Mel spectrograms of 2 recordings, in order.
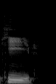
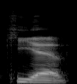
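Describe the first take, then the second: First: The name is said the Ukrainian way, as Kyiv. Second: The name is said the Russian way, as Kiev. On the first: The speaker calls it right. "You say Kiev. That's the name" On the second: The speaker calls it wrong. "You don't say Kiev"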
